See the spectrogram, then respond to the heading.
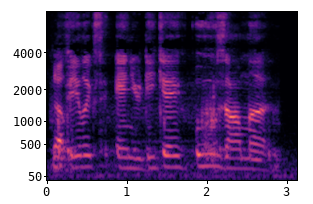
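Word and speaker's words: Uzomah: Emphasis on the first syllable. Uzama. – Uzama. And by the way, I've never heard it that way, by the way. – Just saying that to clarify the emphasis instead of seeking for you to pronounce it quite that loudly and bluntly. – Well, I just want you to know it's ooze.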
